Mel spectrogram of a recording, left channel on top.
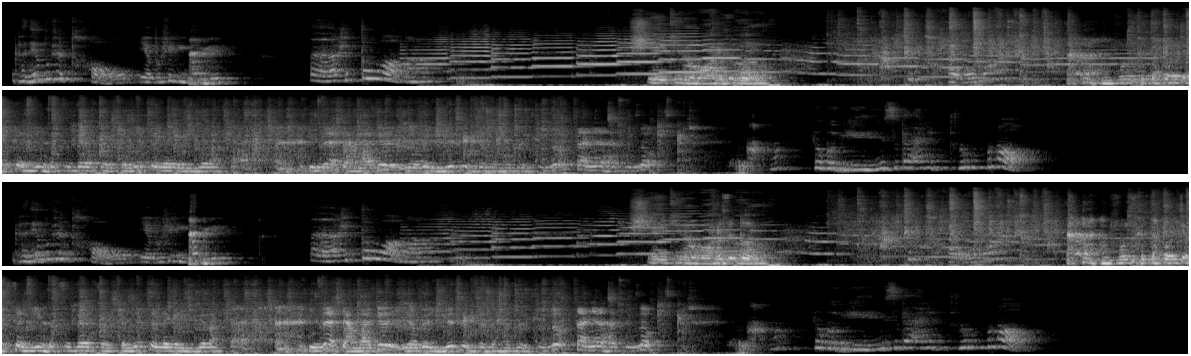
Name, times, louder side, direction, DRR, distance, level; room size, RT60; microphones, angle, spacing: voice 1, 0.1-2.2 3.1-4.3 9.0-10.1 19.3-19.7 20.0-22.1, left 2 dB, 35° left, 0 dB, 0.7 m, -33 dB
Trumpet, 4.0-11.6, left 5 dB, 70° left, 0.4 m, -33 dB
sound 1, 4.5-5.2 6.0-7.8 8.1-18.8 19.1-19.3, left 1 dB, 15° left, 0.9 m, -30 dB
voice 2, 7.1-7.6 10.6-19.0, right 4 dB, 45° right, 6 dB, 0.3 m, -23 dB
4.0 x 2.3 x 2.6 m, 0.63 s
head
